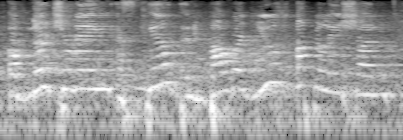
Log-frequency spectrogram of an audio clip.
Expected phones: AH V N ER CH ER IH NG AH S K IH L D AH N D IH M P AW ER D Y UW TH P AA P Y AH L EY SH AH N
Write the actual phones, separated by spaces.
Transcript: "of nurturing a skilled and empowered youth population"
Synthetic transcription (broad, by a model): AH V N ER CH ER IH NG AH S K IH L D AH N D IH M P AW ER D Y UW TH P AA P Y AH L EY SH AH N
